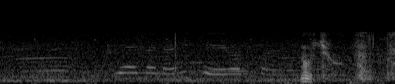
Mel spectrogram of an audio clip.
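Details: Horse call near Ruby, a mare, and her Dutch Warmblood x Welsh Section D foal, born 8 July 2010 and about an hour old, at Acton, Suffolk. Drawn-out tonal calls with bending pitch come first, then short rustling knocks near the end.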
